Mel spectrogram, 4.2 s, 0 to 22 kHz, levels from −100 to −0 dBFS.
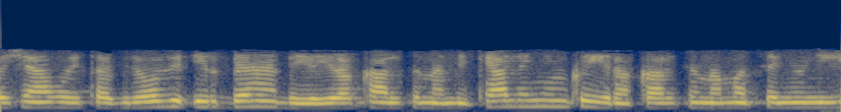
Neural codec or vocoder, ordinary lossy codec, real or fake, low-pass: none; MP3, 24 kbps; real; 3.6 kHz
